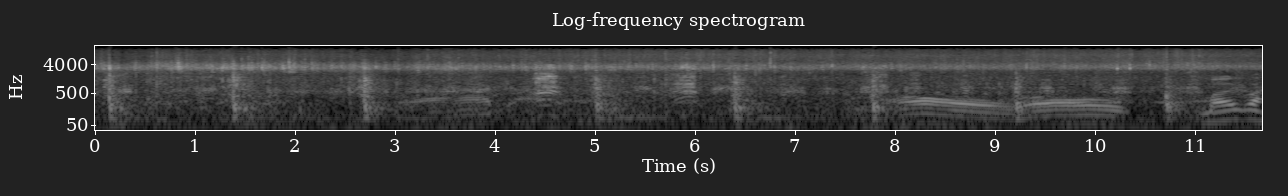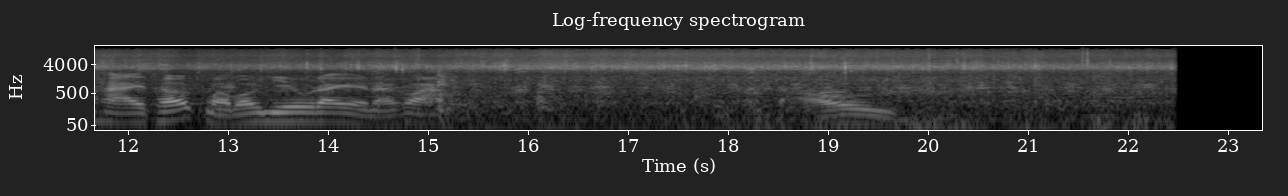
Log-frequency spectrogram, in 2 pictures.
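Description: A large flock of ducks quacks loudly and continuously, close by.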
